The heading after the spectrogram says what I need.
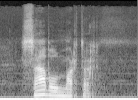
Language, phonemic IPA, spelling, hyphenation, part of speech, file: Dutch, /ˈsaː.bəlˌmɑr.tər/, sabelmarter, sa‧bel‧mar‧ter, noun, Nl-sabelmarter.ogg
- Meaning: sable (Martes zibellina)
